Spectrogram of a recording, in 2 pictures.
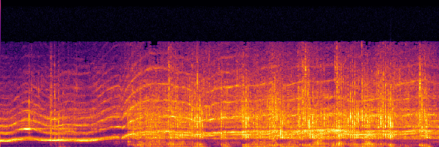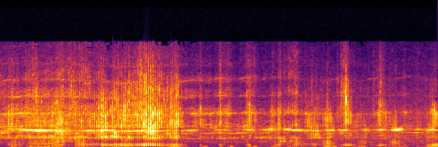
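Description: Electric hand mixer running, its beaters churning thick softened cream cheese and chopped green chilies. The motor whine wavers in pitch for the first second or two, then holds steady, over a rattle of the beaters knocking and scraping the bowl.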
